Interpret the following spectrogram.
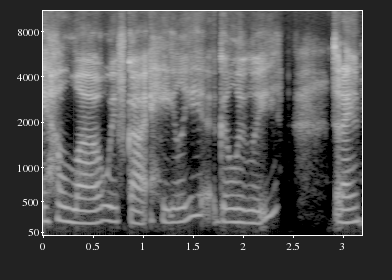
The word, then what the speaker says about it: Gillooly: but just to say hello we've got haley glooly did i pronounce that right indeed you did awesome calling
